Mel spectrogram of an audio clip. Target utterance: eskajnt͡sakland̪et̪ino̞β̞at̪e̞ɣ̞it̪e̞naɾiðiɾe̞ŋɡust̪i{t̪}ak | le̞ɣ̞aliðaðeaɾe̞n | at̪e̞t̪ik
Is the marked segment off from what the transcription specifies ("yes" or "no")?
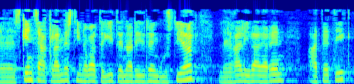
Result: yes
